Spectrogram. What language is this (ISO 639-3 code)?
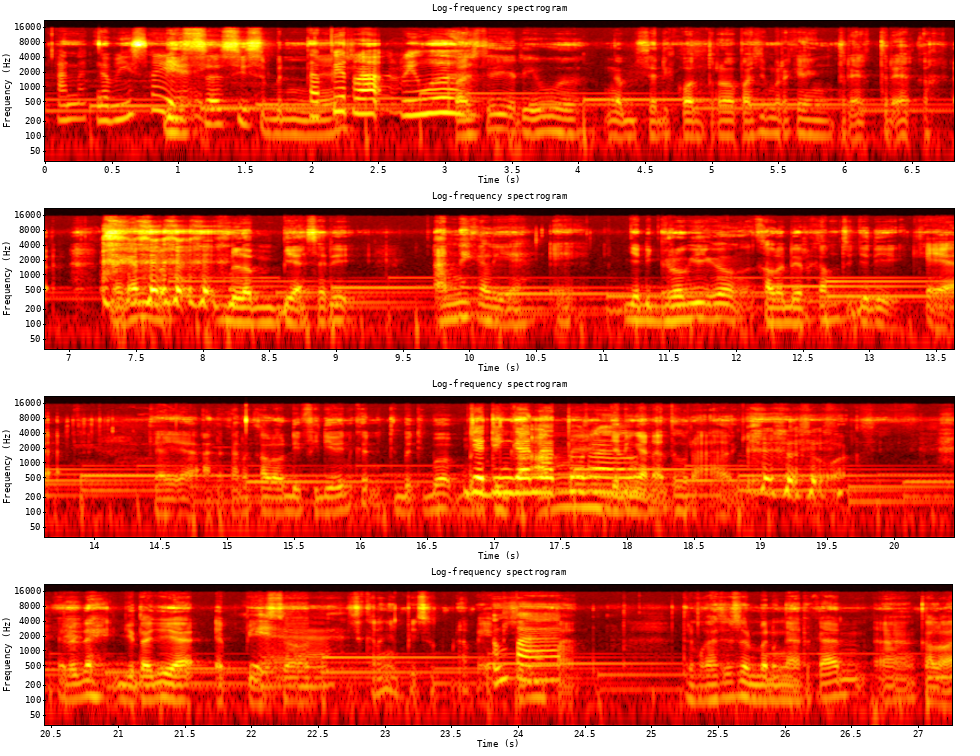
ind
